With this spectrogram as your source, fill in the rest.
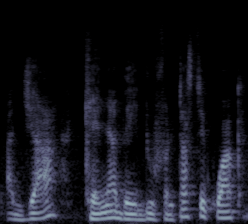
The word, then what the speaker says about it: Ajar: Ajar. It means we've left the door ajar.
